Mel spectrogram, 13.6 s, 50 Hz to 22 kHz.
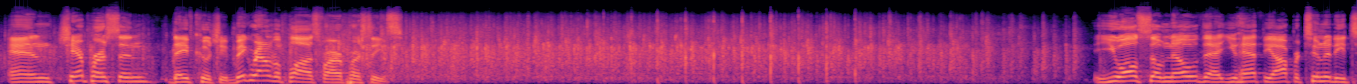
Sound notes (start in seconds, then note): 4.3 applause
